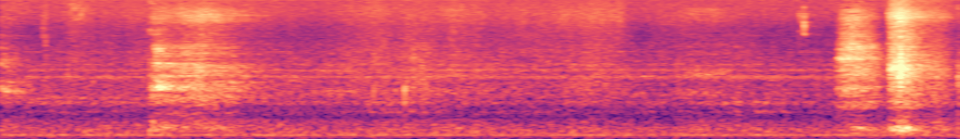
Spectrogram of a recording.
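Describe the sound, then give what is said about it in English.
Heavy, snorting breaths close to the microphone, with a sharp huff near the start and a louder double snort at the end, separated by quiet breathing and a steady low hum. “Breathing on me like you're a goddamn horse.”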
